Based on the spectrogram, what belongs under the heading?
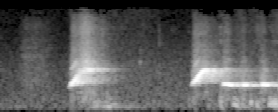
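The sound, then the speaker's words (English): A person whistles their signature whistle: two short phrases, a rising note, a pause, then a longer rising-and-falling tune, fairly loud with no talking. “So I did my signature whistle”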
